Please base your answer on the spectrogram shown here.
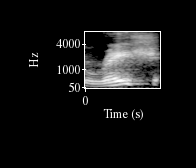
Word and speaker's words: Ra's: calls him Raish al yeah, Ghul. exactly, because that's like the right way to pronounce it.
